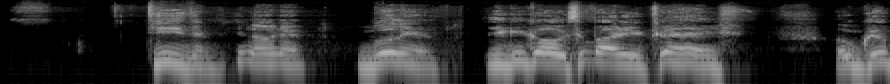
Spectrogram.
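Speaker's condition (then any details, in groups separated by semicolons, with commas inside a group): Cerebral palsy; present since birth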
